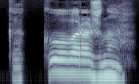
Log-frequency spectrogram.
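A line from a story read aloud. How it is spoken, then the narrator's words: Exhaled exclamation. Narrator (Russian): выдохнул Йохан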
